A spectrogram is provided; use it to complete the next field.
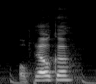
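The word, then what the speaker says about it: Opelka: most recently linked to fellow tennis player riley o'pekka that's how you say it oppelka but neither of them ever confirmed a relationship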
